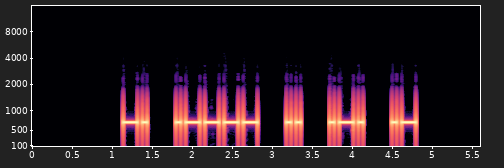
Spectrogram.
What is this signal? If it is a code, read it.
Morse code, heard as a keyed tone, about 20 wpm, spaced as for 15 wpm, 700 Hz. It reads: N1IRA
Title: 088 Lesson 15g - Number 5 - Call Signs 20wpm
